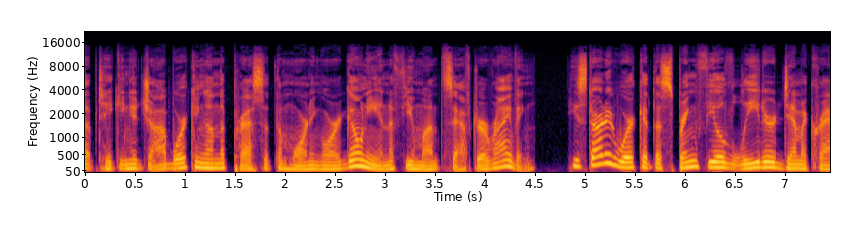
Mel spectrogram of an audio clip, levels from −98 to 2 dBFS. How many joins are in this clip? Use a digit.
1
